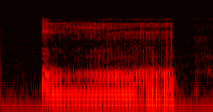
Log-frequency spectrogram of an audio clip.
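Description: One drawn-out, buzzing, slightly whistling snore lasting under two seconds from a small dog: ordinary snoring.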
